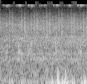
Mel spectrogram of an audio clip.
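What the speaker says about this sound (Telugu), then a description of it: "ఇది ఫ్యాన్ చూడండి సౌండ్ ఎలా వస్తుందో" Short burst of a whirring radiator fan over the low, throbbing hum of an idling Tata Magic mini truck engine, close by.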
